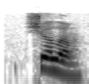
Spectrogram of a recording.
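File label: "сьӧлӧм", Komi, female; kpv; audio dict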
